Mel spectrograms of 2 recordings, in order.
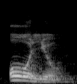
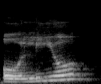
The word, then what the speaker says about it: olho: Olho. Olho. LH, 1 sound. L. Students think it's olio, like olio. olho, olho. It's one sound, okay?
